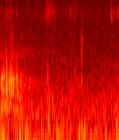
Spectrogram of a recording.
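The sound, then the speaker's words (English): Dice rattle and tumble across a table in a low, rumbling clatter, with a few sharper clicks scattered through the roll and no talking. “Let's put some dice down.”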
